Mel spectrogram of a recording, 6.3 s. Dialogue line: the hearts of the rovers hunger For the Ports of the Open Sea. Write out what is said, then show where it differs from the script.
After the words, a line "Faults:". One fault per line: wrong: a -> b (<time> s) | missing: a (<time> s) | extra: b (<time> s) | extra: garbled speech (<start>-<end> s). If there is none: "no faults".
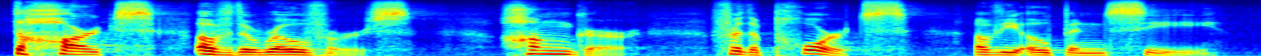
the hearts of the rovers hunger For the Ports of the Open Sea.
Faults:
no faults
